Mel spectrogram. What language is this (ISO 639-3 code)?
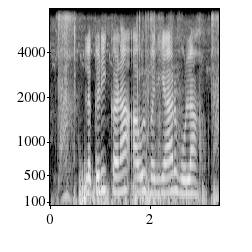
bho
